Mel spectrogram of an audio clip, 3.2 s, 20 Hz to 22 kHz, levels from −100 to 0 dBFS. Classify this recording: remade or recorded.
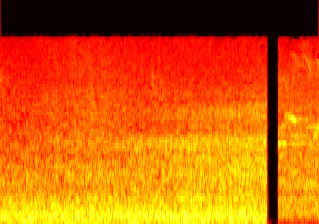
recorded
